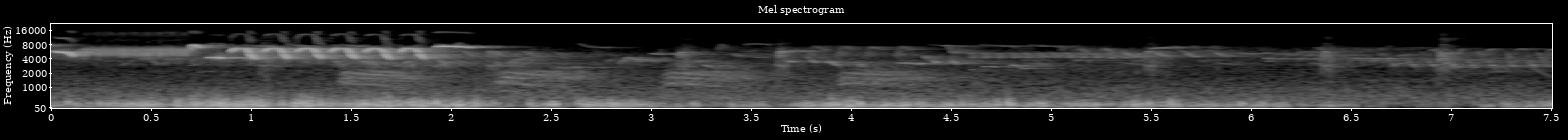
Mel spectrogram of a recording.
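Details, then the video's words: Small Eurasian wren singing very loudly: a high, rapid song of rolls, buzzy trills and loose notes over a steady low rumble of background noise. "Zingende winterkoning"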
